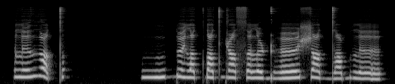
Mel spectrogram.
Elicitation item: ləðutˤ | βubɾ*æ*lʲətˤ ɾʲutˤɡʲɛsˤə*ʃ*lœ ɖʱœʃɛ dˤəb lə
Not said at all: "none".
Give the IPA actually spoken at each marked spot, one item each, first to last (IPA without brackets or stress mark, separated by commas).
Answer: œ, none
